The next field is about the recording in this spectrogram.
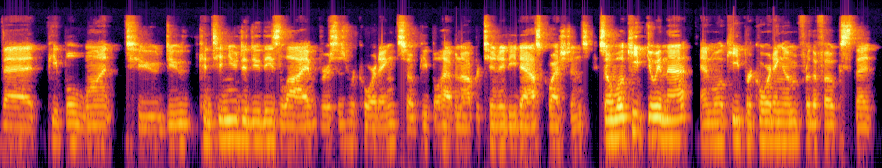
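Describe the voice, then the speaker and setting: A man with a nasal, congested voice from a cold, giving a measured market update in a live webinar, often restarting phrases. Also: lowish voice, fairly even intonation, pushed and bright, poor audio. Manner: measured, explanatory, with frequent restarts. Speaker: financial advisor.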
